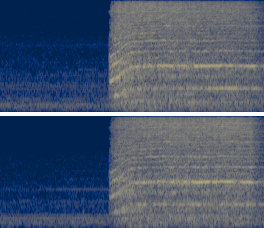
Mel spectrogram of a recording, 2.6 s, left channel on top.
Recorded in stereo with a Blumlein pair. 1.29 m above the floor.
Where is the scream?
25° left, 0.9 m; by 2.5 s 20° right, 1.3 m.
